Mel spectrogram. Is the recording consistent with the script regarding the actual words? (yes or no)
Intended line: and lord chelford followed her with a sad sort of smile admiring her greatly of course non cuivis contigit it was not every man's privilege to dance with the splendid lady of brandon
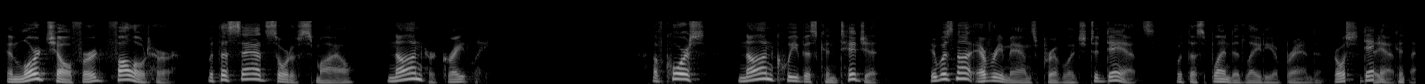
no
